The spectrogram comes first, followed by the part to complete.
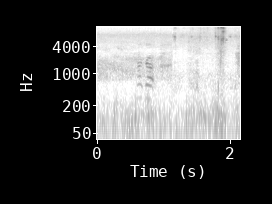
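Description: Wind rumbling on the microphone in an open field, with one short vocal sound from a woman about half a second in and a sharp click near the end.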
